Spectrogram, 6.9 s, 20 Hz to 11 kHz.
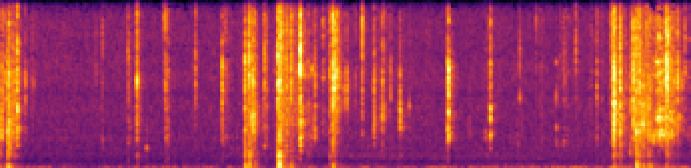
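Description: A solid blue Palmolive soap bar held in a palm is carved and scraped with a red-handled utility knife blade, sending flakes falling. Soft, crisp scraping and clicky cuts come in scattered bursts over a low, steady hum. The loudest strokes land near 2.5, 2.8 and 6.2 seconds.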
